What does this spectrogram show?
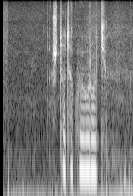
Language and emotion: Russian, neutral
